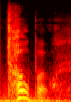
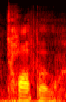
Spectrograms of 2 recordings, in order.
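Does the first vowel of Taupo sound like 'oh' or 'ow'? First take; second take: oh; ow. First: The first vowel sounds like 'oh'. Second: The first vowel sounds like 'ow'. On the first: The speaker calls it right. "the A U sound here in New Zealand is an O. So Taupo" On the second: The speaker calls it wrong. "mispronounce Taupo and say Taupo"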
